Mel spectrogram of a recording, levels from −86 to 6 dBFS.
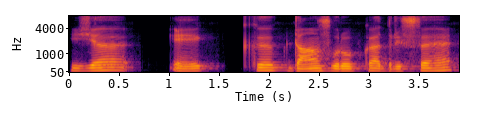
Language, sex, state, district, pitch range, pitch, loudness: Hindi, male, Jharkhand, Ranchi, 115-135 Hz, 125 Hz, -19 LUFS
